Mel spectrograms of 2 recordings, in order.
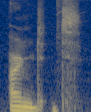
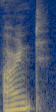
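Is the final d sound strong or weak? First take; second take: strong; weak. First: The final d is said with strong emphasis. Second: The final d is said lightly. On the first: "do I put more emphasis on the d?" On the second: "Is it Arndt"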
